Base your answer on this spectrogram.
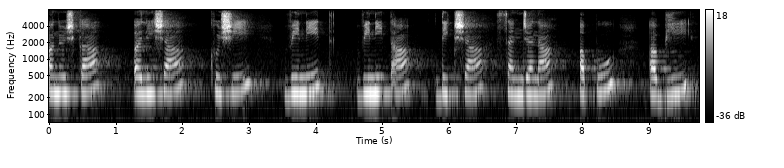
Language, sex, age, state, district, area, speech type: Goan Konkani, female, 18-30, Goa, Pernem, rural, spontaneous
